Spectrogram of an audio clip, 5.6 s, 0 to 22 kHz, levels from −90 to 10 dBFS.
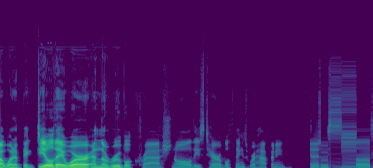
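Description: From 1.6 to 2.13 s, just after "they were and the", the level drops by about 25 dB through zipper noise. The fader move is applied in coarse steps, roughly a hundred per second, instead of a smooth ramp, and each jump puts a tiny click into the speech. The result is a fine ticking that rides on the sound until "and all these terrible". On a waveform the envelope descends as a staircase, and a spectrogram shows faint vertical lines spaced about 10 ms apart.

At 4.23 s, after "these terrible things were", the speech turns into a robotic sound that lasts to the end of the clip. A rigid metallic buzz at 93.8 Hz takes hold, although the rough shape of the syllables still comes through. That buzz frequency corresponds to a period of about 10.7 ms, and the likely cause is that the same short buffer is being repeated while fresh audio is skipped, with almost none getting through. A spectrogram shows evenly spaced horizontal harmonics stacked on 93.8 Hz. 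The waveform shows the same short segment tiling over and over.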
